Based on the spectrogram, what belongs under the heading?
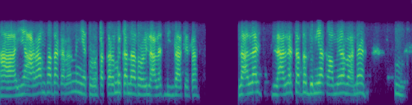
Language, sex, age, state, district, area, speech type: Sindhi, female, 45-60, Delhi, South Delhi, rural, conversation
